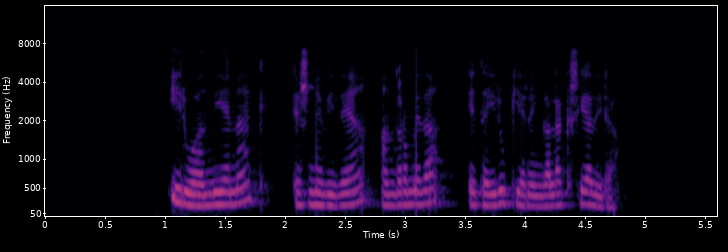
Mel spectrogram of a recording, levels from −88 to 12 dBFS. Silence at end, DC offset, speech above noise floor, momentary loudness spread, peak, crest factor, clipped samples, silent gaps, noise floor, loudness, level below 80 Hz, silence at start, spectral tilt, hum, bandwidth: 0.85 s; under 0.1%; over 46 dB; 10 LU; -28 dBFS; 16 dB; under 0.1%; none; under -90 dBFS; -45 LUFS; -86 dBFS; 1.05 s; -4.5 dB/octave; none; 7.6 kHz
